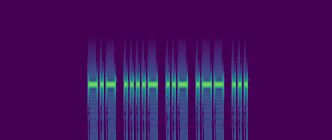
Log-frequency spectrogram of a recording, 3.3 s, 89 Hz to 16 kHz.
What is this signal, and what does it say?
Morse code, heard as a keyed tone, about 40 wpm, 700 Hz. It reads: K4UWS
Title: USA Call Signs - 5 Characters - 4x Character Spacing - 40wpm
